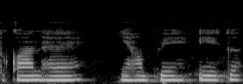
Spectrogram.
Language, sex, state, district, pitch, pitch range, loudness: Hindi, female, Bihar, Saharsa, 200 Hz, 195-205 Hz, -24 LUFS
